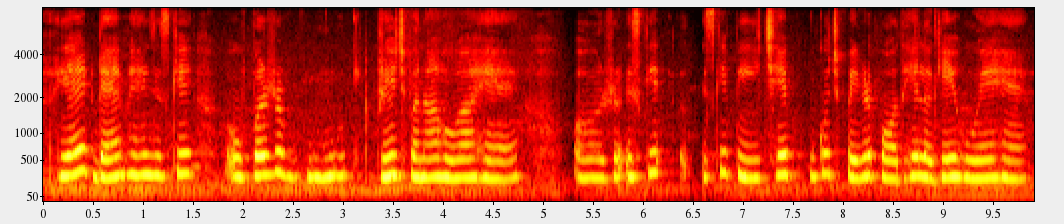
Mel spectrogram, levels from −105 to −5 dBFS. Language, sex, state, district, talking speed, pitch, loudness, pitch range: Hindi, female, Bihar, East Champaran, 125 wpm, 270 Hz, -32 LUFS, 260-285 Hz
